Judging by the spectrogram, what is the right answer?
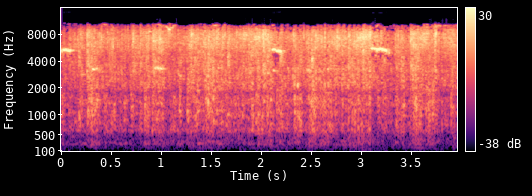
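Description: A hand-cranked gear machine built entirely of wood, glue and dowels with no nails or screws, rattling and clicking in a steady busy clatter of ratcheting wooden parts, close and continuous.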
